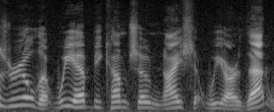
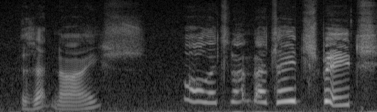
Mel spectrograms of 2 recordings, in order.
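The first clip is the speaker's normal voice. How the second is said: mock-offended, much higher and quieter; 8 semitones higher, 10 dB quieter than usual. After quoting scripture, the speaker mocks imagined objectors, in a mocking voice. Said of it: "I'm mocking".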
